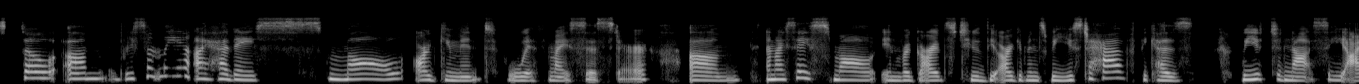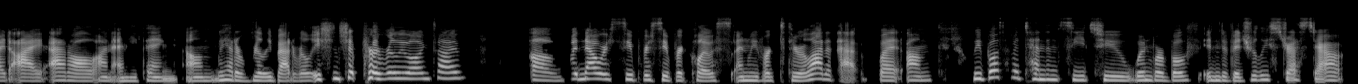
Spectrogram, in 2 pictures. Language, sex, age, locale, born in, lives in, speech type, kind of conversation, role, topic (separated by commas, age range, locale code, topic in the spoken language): English, female, 20-24, en-US, United States, United States, conversation, advice, user, How can I apologize and let go of guilt after an argument with a family member?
